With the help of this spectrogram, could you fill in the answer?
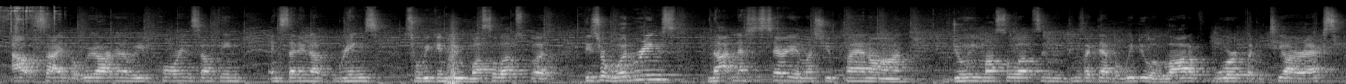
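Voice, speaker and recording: Over clear music in the background, a man speaks at a moderate pace with monotone, flat intonation. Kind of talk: casual equipment walkthrough. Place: garage.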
